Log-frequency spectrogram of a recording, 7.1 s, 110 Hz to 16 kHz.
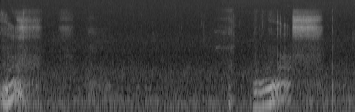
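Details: Elderly 16-year-old dog named Mick dozes with his tongue out, giving two rumbling, vibrating snores several seconds apart, each trailed by a soft hissing breath, indoors.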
